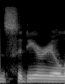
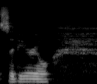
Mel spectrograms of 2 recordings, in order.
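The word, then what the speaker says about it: sidereal: Gemini in siderial astrology if you're like siderial or cidal side ceral I've I've heard the word pronounced a variety of ways I say it siderial what the hell is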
